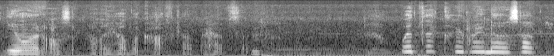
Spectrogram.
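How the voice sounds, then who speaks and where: A woman speaking softly and unhurriedly in a chatty ASMR livestream style, often slipping into a breathy whisper, close to the microphone. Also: mid-range voice, big pitch swings, quick pace. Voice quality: breathy whispery delivery with creaky fry. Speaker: streamer. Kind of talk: soft-spoken ASMR livestream, drifting into whispers. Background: music.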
